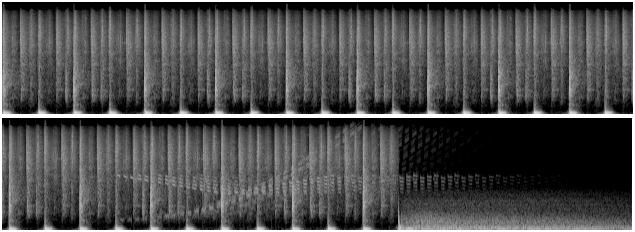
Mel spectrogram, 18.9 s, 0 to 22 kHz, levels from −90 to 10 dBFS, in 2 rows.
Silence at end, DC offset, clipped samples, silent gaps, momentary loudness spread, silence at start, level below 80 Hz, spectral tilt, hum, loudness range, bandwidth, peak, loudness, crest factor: 0 s; 0.2%; under 0.1%; none; 13 LU; 0 s; -20 dBFS; -1.5 dB/octave; none; 4 LU; 16.5 kHz; 0 dBFS; -20 LUFS; 18 dB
